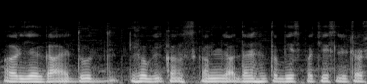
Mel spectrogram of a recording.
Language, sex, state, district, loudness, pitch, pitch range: Hindi, male, Chhattisgarh, Raipur, -15 LUFS, 135 Hz, 130-140 Hz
